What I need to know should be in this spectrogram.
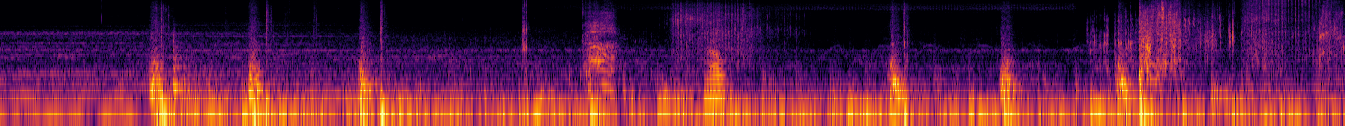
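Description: Heavy blows thud against a large insect.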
